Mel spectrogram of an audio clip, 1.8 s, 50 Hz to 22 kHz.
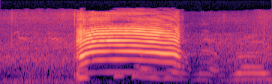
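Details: Female deer fawn being released by people toward the woods, giving one loud, nasal, harmonic-rich bleat lasting about 0.7 seconds, level then dropping off, with a woman's voice heard faintly around it.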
